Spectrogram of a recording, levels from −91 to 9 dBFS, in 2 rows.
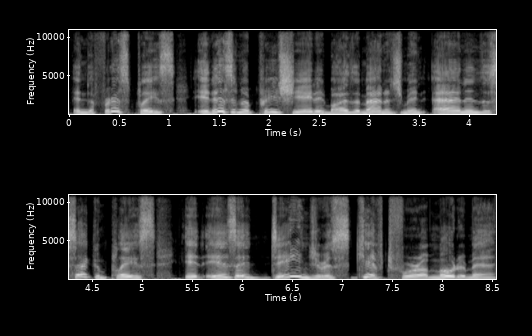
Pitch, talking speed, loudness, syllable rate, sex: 215 Hz, 170 wpm, -18 LUFS, 4.5 syllables/s, male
